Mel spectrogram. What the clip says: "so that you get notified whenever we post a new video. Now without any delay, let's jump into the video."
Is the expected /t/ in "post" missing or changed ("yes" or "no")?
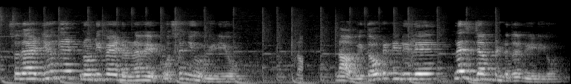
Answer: yes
